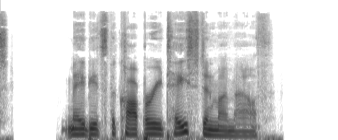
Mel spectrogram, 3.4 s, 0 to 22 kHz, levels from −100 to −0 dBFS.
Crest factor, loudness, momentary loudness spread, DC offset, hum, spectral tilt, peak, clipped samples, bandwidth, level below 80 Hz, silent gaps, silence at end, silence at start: 18 dB; -25 LUFS; 14 LU; under 0.1%; none; -6 dB/octave; -8 dBFS; under 0.1%; 16.5 kHz; -42 dBFS; 0.14-0.54 s; 0.75 s; 0 s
